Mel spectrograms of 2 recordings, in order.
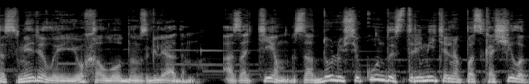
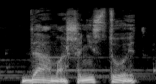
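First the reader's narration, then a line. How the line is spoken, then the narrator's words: Menacing, through clenched teeth. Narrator (Russian): грозно процедила Алина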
